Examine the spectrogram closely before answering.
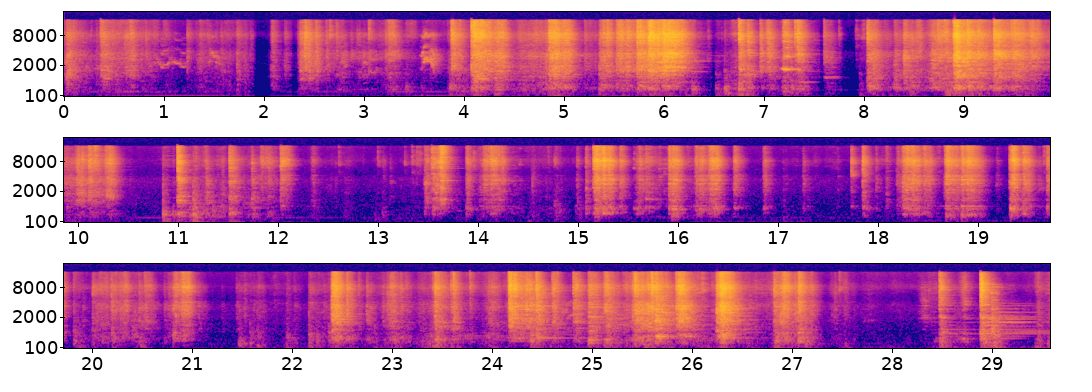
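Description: Stainless steel plates and bowls clinking and scraping together as they are handled and set down, with crinkling plastic wrapping. The sound comes in several bouts with quieter pauses between them.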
